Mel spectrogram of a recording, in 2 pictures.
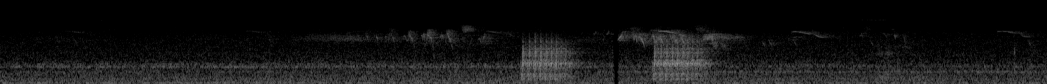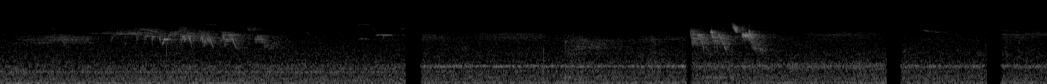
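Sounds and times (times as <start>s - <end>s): small birds chirping: 2.3s - 20.9s
woodpecker drumming: 5.1s - 7.4s.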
